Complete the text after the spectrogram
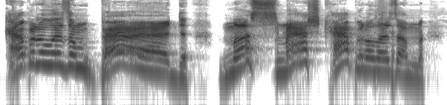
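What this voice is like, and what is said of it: Frankenstein monster character voice. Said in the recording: “It's my Frankenstein impression.”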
